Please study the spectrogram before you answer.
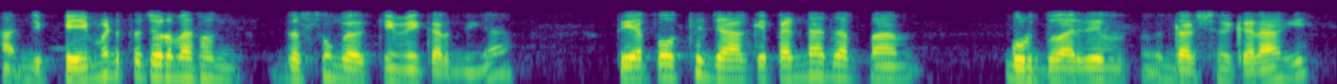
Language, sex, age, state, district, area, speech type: Punjabi, male, 18-30, Punjab, Ludhiana, rural, conversation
